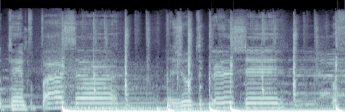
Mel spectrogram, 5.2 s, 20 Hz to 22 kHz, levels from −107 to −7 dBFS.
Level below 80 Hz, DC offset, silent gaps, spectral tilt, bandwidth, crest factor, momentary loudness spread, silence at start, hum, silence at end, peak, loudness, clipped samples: -12 dBFS; under 0.1%; none; -6 dB/octave; 13.5 kHz; 10 dB; 9 LU; 0 s; none; 0 s; 0 dBFS; -14 LUFS; under 0.1%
